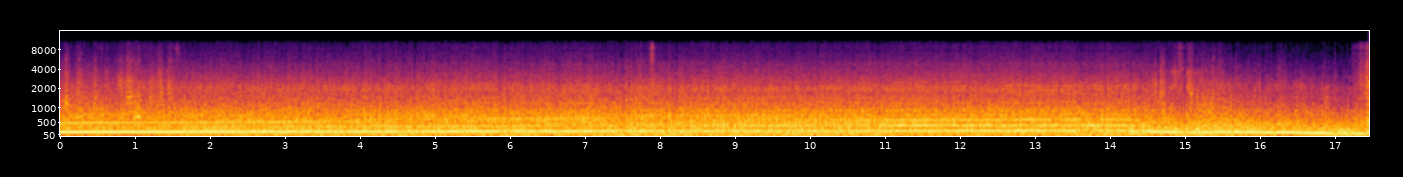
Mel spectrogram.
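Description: Car engine running at a steady cruise, heard from inside the cabin over tyre and road noise on a gravel road. Its note creeps slowly higher, then drops about fourteen seconds in as the engine slows.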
